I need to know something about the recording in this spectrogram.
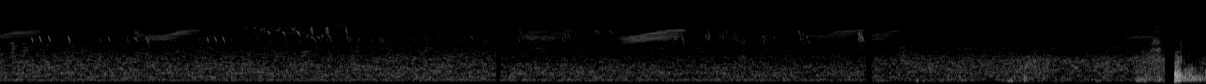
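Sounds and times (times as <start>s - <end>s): birds calling: 0.0s - 9.2s.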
